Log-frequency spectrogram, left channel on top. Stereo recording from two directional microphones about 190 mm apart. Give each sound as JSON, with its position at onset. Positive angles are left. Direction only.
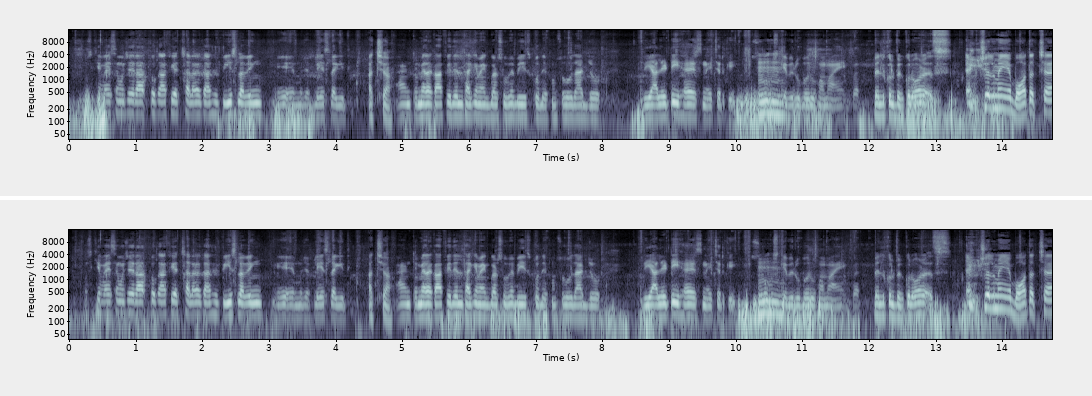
{"t": 0.4, "sound": "speech", "side_deg": -25}
{"t": 4.5, "sound": "speech", "side_deg": -15}
{"t": 5.2, "sound": "speech", "side_deg": -35}
{"t": 8.5, "sound": "speech", "side_deg": -50}
{"t": 10.3, "sound": "speech", "side_deg": -5}
{"t": 10.8, "sound": "speech", "side_deg": -55}
{"t": 11.2, "sound": "speech", "side_deg": -45}
{"t": 12.1, "sound": "speech", "side_deg": 0}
